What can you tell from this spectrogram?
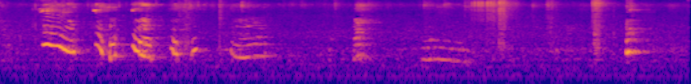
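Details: A male basenji gives a run of warbling, yodel-like whines and yips, rising and falling in pitch; he makes this noise for attention when he wants to play or go outside to pee.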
